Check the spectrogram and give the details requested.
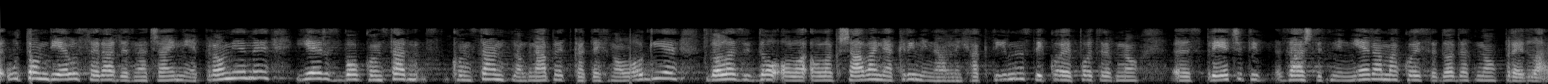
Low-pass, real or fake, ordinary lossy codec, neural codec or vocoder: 5.4 kHz; fake; none; vocoder, 24 kHz, 100 mel bands, Vocos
